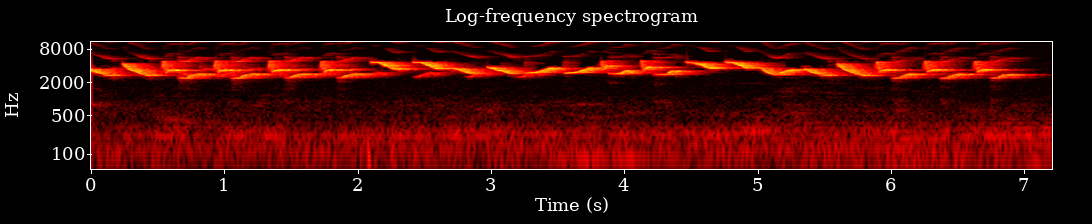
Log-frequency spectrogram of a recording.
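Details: Chestnut-bellied seed finch (curió) in Ana Dias song style delivers a long, unbroken run of clear, fluty whistled notes, about three per second, rising and falling in pitch, with no other sounds.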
